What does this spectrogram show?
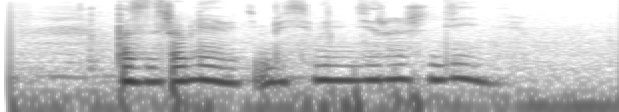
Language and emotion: Russian, neutral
